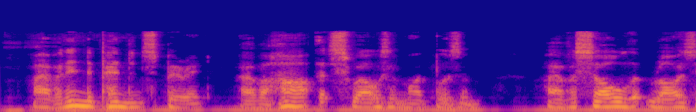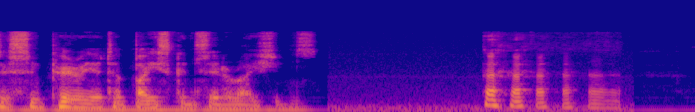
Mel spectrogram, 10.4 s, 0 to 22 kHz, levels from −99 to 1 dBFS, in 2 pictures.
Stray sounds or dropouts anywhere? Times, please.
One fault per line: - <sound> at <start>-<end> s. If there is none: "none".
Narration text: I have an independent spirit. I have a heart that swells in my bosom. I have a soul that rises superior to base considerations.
- laugh at 8.8-9.9 s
